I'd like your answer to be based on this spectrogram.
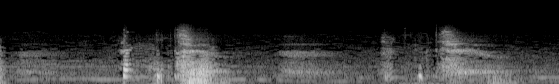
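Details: Sneezing from a person who was sick, most sneezes deliberately induced: two sneezes, each a quick intake of breath followed by a forceful explosive burst through the nose and mouth.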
